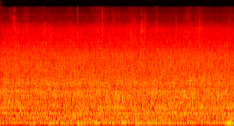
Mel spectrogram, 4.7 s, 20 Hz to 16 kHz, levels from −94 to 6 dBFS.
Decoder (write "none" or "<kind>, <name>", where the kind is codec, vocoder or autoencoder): vocoder, Vocos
